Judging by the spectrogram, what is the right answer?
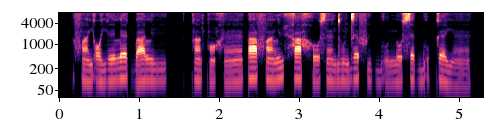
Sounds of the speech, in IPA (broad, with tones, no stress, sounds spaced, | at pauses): f ã˨ j ɔ˨ j e˨˦ l ɛ˦˨ ɡ͡b a˨˦ l i˧ | k ã˧ k ɔ̃˨ h ɛ̃˨˦ | a˦ f ã˧ l i˦ h a˦˨ h o˨ s ɛ̃˧ d ũ˧ d ɛ˦ f i˧ ɡ͡b u˨ n o˧ s ɛ˦ ɡ͡b u˦ k ɛ˦˨ j ɛ̃˨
